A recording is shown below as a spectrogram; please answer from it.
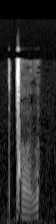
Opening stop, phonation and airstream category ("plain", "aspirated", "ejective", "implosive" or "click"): click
